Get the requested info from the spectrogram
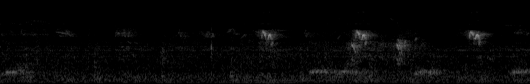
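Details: Geoffroy's marmoset, also called white-headed marmoset, giving three short, high, sharp chirps about a second apart in the second half, over a low steady background hiss.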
